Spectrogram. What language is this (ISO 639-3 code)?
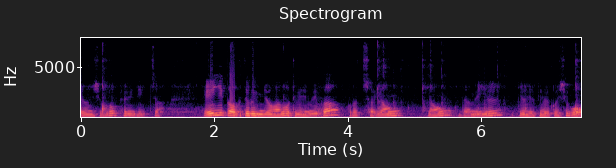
kor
